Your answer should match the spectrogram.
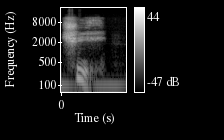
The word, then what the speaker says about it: qi: The Taoists spoke of qi, pronounced qi, a vital force that permeates all of existence,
